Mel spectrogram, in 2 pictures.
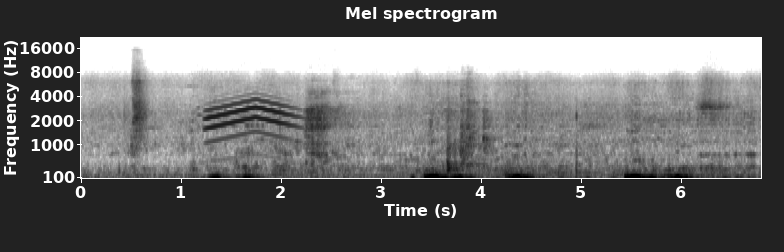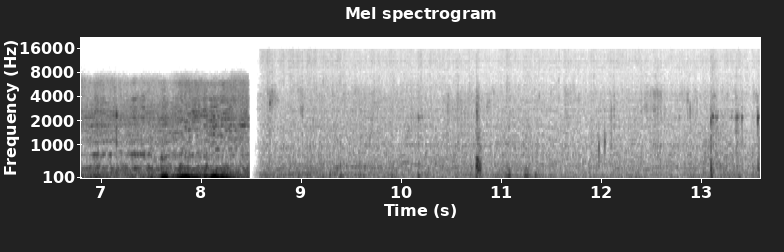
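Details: Cat meeting a new friend gives a short harmonic meow with an arched, rising-then-falling pitch early on, while low thudding beats repeat every second or so before everything drops to near silence.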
